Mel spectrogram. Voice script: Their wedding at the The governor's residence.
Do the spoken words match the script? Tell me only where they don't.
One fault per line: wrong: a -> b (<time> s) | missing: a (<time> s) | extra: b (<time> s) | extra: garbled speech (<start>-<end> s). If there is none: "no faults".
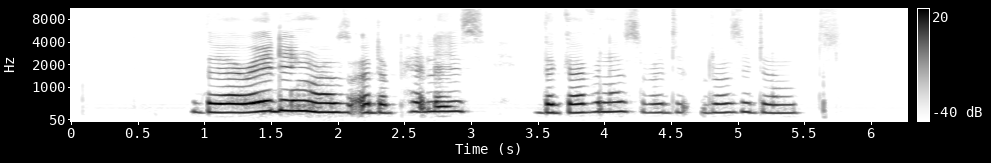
extra: was (1.8 s)
extra: Palace (2.4 s)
